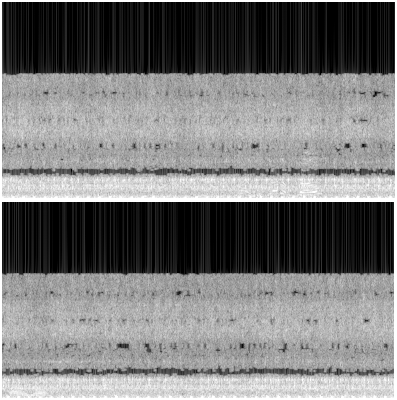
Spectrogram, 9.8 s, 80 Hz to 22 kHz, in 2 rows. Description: weird engine noise on start up on my 87 suburban with a 6.2 turbo diesel. this sound has been around for about a year but has been very quiet until now. usually goes away after warmed up.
